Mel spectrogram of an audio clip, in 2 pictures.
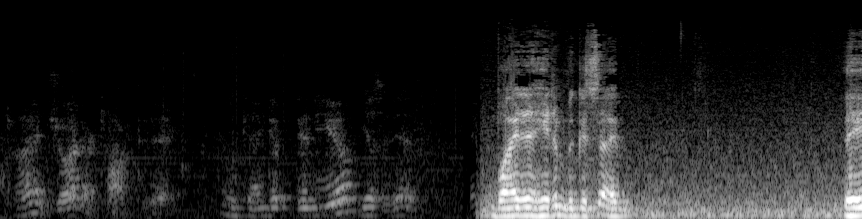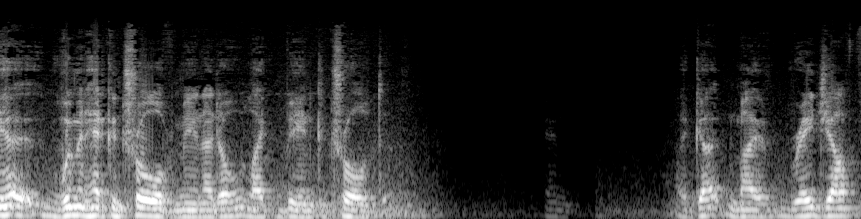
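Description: A man speaks calmly, close by.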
